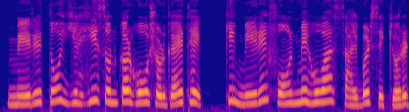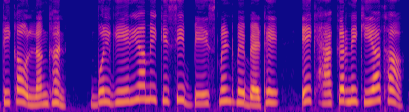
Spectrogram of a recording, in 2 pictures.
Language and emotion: Hindi, surprised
